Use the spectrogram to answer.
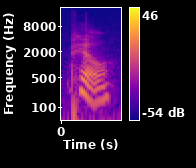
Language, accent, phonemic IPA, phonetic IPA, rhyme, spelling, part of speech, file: English, US, /pɪl/, [pʰɪɫ], -ɪl, pill, noun / verb, En-us-pill.ogg
- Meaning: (noun) A small, usually round or cylindrical object designed for easy swallowing, usually containing some sort of medication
